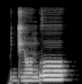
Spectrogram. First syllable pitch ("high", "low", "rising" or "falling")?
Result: low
